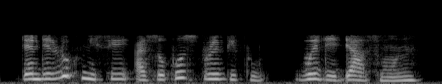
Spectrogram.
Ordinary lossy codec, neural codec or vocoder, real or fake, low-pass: AAC, 16 kbps; autoencoder, 22.05 kHz, a latent of 192 numbers a frame, VITS, trained on many speakers; fake; 7.2 kHz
